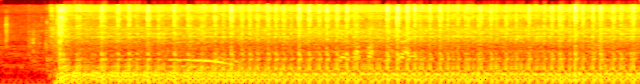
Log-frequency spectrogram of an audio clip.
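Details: Yamaha RX King two-stroke after replacing block and head because an over-widened exhaust port from bad porting caused low power and piston knock: catches at once and settles into a steady even buzz with no knocks or misses; healthy.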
